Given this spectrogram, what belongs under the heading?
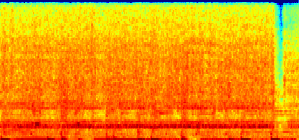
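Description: A loud, continuous hiss of spraying water sounds up close, with low rumbling and uneven splashing underneath.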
